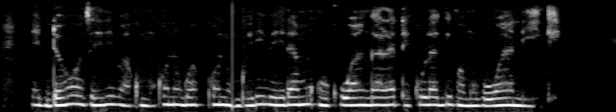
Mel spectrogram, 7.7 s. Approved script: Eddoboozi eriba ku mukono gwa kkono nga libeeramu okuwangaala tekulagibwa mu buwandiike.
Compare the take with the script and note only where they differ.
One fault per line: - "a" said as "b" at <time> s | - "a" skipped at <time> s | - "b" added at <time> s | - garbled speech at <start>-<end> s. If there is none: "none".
- "nga" said as "bwe" at 3.0 s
